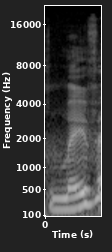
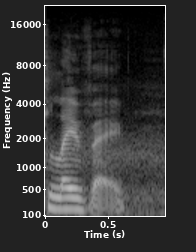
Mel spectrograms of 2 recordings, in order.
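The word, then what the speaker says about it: Laufey: Her name, I think, is pronounced Leve. It's spelled like Lofi or Laufi, but it's pronounced Leve.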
